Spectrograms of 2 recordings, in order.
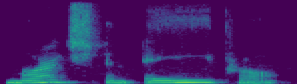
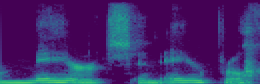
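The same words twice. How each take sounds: First: March with "ah", April with a long "AY"; slow correct March and April, drawing out AY in April; different vowel sounds. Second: March mispronounced MAYRCH, with the long A of April; wrong vowel demo. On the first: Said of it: "different sounds". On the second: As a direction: slowly say March as "mairch" to match AY-pril. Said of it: "These are different". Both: Shown as a demonstration.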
